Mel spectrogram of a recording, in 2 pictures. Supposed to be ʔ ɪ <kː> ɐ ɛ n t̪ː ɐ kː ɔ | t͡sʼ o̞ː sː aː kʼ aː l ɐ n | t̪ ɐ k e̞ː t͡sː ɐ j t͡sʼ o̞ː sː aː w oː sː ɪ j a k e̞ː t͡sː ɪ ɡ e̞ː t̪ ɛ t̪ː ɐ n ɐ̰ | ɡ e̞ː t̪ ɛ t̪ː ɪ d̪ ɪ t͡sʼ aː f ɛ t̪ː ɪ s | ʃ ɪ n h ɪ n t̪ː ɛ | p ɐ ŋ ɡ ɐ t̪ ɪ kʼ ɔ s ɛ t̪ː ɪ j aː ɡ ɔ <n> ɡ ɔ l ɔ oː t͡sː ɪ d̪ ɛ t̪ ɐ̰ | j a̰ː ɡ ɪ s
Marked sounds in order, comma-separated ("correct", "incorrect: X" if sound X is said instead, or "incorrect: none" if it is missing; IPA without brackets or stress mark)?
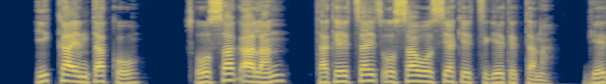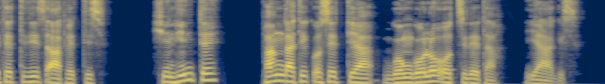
correct, incorrect: ŋ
